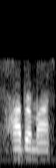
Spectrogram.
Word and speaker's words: Habermas: Pronounced Habermas, but spelled H-A-B-E-R-M-A-S. H-A-B-E-R-M-A-S.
